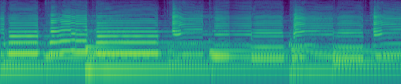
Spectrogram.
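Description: Saxophone playing a pop-ballad melody over a recorded backing track: a phrase of held notes linked by quick note changes, with a steady low bass line underneath.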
